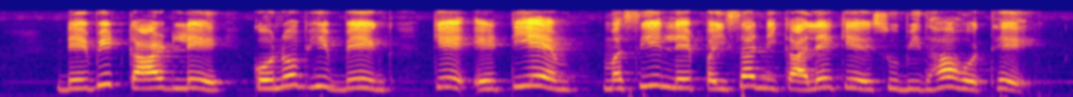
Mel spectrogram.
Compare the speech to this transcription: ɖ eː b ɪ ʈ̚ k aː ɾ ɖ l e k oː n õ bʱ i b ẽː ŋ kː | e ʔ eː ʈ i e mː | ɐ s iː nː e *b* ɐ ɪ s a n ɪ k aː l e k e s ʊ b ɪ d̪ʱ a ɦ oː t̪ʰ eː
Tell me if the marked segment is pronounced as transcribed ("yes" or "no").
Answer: no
